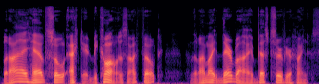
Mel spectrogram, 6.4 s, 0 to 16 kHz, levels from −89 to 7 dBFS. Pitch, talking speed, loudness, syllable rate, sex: 90 Hz, 150 wpm, -20 LUFS, 4.1 syllables/s, male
